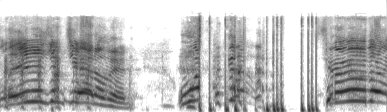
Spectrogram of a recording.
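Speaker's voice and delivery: put-on screamed voice. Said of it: "I'm screaming so loud you can hear me".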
